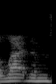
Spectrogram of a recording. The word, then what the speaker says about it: latinum: Star Trek currency uh latinum spelled like Platinum without the p you can get gonna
